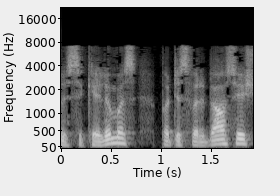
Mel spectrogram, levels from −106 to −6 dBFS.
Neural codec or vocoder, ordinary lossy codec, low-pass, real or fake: codec, 16 kHz, 0.3 kbps, FocalCodec; MP3, 32 kbps; 7.2 kHz; fake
